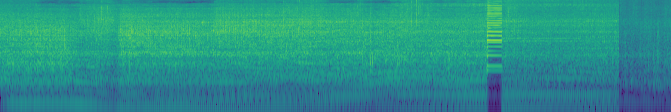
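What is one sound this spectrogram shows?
A car engine idles with a deep, steady rumble.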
